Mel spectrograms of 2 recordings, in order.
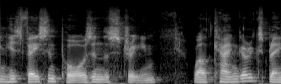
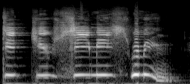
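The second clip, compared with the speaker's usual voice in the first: very high, slow excited squeak; 6 dB louder, slower than usual. A narrator's reading. Roo boasting after climbing out, excited squeak. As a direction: squeak with pride. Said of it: "squeaked Roo excitedly".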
